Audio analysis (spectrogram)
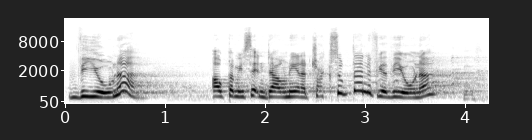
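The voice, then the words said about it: Put-on Geordie accent. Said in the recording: “a celebrity with a Geordie accent ... in his Geordie accent”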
